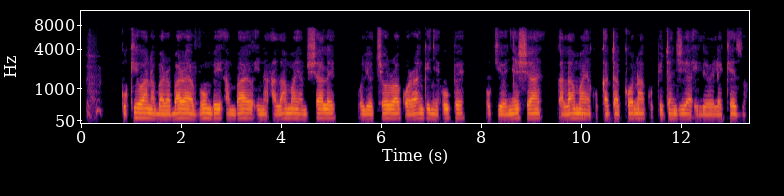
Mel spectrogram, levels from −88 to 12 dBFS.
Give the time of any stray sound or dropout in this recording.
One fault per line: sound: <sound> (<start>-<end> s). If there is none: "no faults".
sound: cough (0.1-0.5 s)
